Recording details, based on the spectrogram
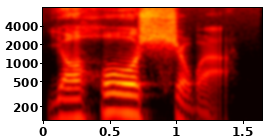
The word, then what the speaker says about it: Yehoshua: Yehoshua,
